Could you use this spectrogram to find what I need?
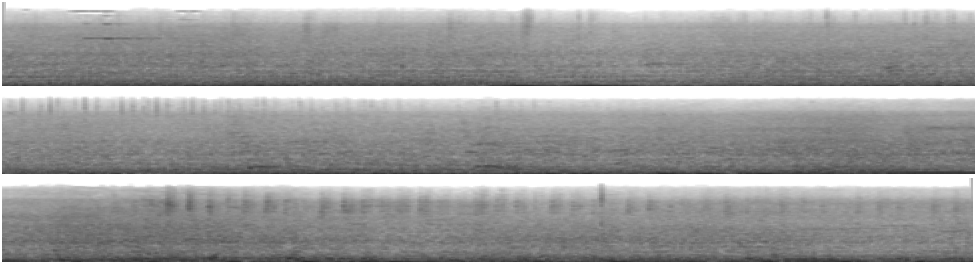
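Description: Footsteps tap on a paved sidewalk.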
